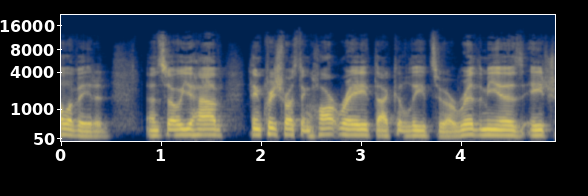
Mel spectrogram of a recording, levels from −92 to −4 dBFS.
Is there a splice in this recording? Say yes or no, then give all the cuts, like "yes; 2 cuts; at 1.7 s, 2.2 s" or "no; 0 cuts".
no; 0 cuts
